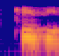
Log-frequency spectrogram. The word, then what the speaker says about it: tsetse: It was funny because the tsetse flies, is that how you say it? yeah, TC flies.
